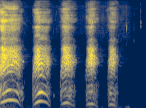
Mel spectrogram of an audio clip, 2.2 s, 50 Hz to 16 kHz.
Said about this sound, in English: And I mean, that's just not how ducks make noise. Yeah. Ducks make 5 and 7 note quacks, you know.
